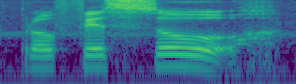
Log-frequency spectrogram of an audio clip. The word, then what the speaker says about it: professor: Yeah, we don't say professor as you guys do in English. The stressful syllable, it is like right here at the end. The letter R, remember guys, the letter R at the end of words means that it is the the most stressed syllable.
